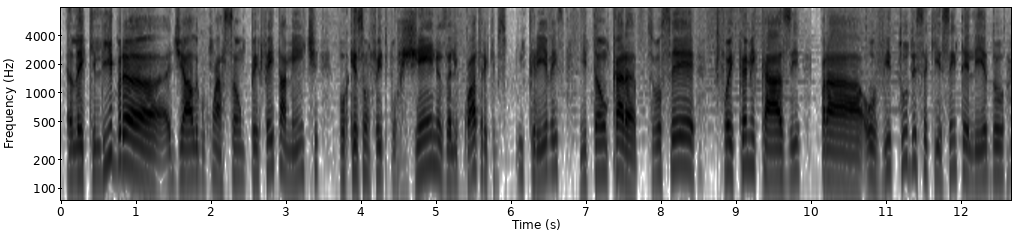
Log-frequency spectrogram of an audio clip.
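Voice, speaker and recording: A man's voice: mid-range voice, normal speed, few pauses, a little mellow, dry recording, faint music behind. A young man with a Brazilian accent, talking casually and animatedly as a podcast guest, with slangy informal phrasing. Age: young adult.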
